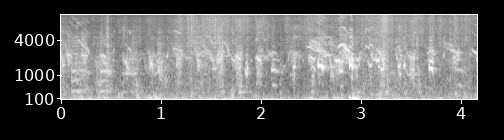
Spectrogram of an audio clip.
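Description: Young chickens in a wire pen cluck and chatter in a busy, overlapping stream of short calls, fairly close and moderately loud, with some faint rustling and no talking.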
